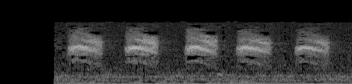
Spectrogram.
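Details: A Eurasian jay repeats a rough, scratchy screech five times at steady half-second intervals after a short silence, each call harsh and noisy, nothing else audible.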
